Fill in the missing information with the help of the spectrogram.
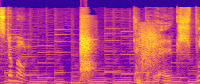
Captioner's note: gavel slam!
